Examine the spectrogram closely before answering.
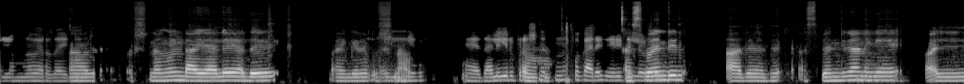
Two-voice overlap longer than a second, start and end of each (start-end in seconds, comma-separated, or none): none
